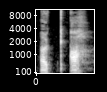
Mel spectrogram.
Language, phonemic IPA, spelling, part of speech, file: Navajo, /ʔɑ̀kʼɑ̀h/, akʼah, noun, Nv-akʼah.ogg
- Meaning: 1. fat, grease, lard, shortening, cooking oil 2. vaseline 3. petroleum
